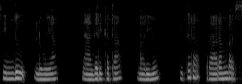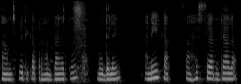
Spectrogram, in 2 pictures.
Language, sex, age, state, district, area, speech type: Telugu, female, 18-30, Andhra Pradesh, Kakinada, urban, spontaneous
